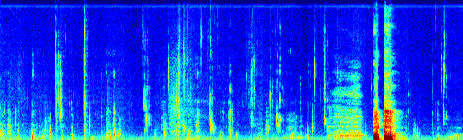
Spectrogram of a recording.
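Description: Close-miked chewing of soft steamed veg momos, with many small wet mouth clicks. About five and a half seconds in there is a loud double thump.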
